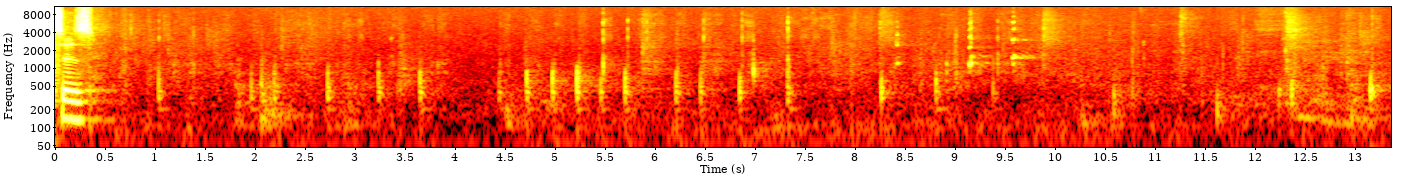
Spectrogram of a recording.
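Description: A marker squeaks and taps on a writing board.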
